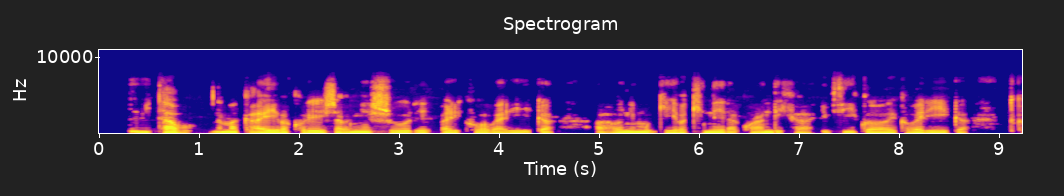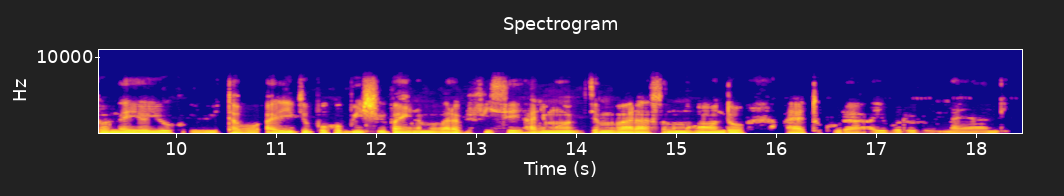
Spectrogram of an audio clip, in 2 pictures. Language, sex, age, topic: Rundi, female, 18-24, education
